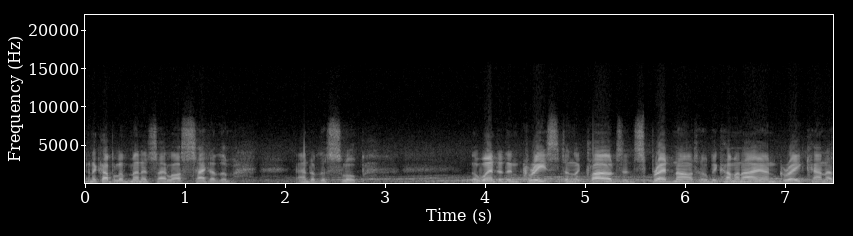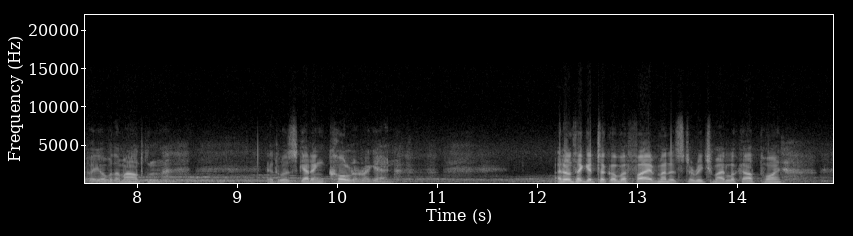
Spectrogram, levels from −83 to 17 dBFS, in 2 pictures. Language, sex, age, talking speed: English, male, 60-79, 200 wpm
